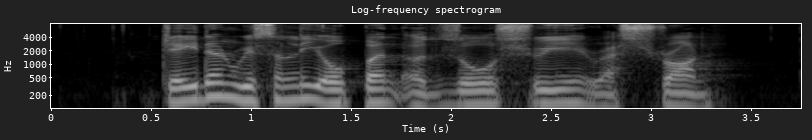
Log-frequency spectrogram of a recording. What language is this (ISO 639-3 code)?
eng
